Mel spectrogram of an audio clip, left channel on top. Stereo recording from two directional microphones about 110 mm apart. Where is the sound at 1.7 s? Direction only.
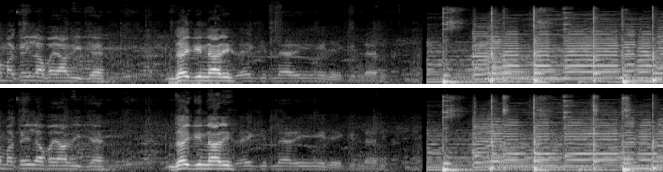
40° right (ahead or behind).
